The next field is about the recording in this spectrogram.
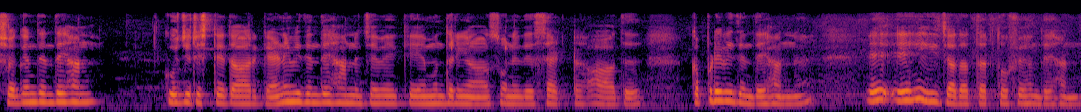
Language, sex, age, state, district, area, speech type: Punjabi, female, 60+, Punjab, Amritsar, urban, spontaneous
